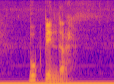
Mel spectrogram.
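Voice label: "boekbinder", Dutch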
